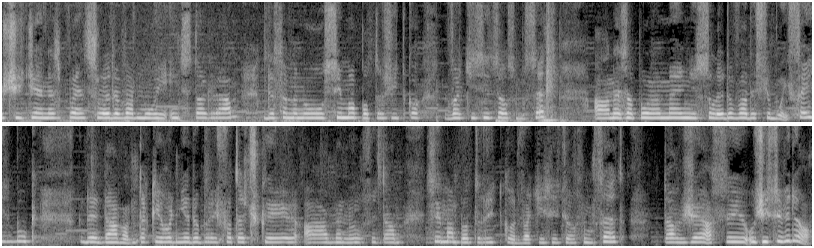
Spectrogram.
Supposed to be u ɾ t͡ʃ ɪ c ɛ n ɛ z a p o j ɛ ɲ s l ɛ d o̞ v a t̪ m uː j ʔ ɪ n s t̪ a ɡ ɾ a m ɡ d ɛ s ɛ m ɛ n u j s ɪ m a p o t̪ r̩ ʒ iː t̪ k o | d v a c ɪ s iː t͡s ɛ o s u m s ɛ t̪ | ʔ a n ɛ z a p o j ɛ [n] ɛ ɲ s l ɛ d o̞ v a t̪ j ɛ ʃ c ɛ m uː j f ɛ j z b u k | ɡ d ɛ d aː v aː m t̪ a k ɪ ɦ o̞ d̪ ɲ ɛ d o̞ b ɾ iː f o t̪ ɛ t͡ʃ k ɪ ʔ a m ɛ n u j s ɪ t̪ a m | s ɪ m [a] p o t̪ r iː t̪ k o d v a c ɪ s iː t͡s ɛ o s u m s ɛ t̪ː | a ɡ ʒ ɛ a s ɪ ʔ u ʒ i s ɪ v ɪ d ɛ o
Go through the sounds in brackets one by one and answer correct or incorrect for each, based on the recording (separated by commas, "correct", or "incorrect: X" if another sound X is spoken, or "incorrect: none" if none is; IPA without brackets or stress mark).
incorrect: m, correct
